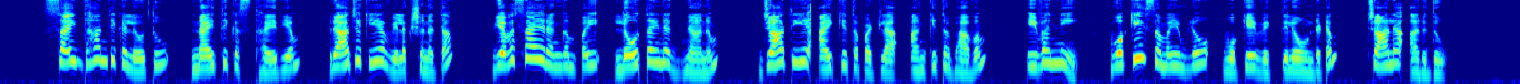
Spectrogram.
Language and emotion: Telugu, neutral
